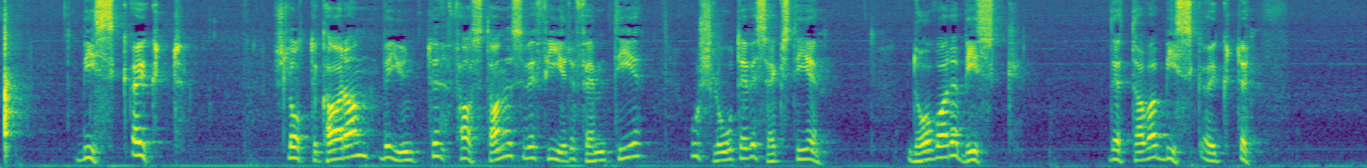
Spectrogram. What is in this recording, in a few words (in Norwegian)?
"biskøykt", Numedalsmål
